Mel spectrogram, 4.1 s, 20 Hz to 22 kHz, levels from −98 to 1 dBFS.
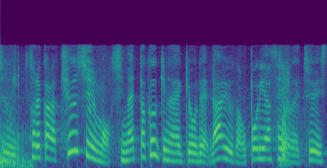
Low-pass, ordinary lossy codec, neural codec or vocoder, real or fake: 7.2 kHz; none; codec, 16 kHz in and 24 kHz out, 1 kbps, XY-Tokenizer; fake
